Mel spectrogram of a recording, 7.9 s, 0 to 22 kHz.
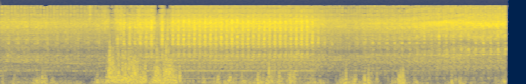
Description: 1991 Toyota Camry engine knock after over heating.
